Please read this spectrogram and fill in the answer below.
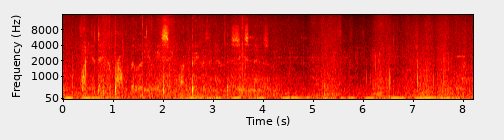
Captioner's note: whispering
